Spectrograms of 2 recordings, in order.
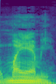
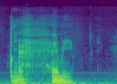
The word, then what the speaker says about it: Miami: Mami yeah I know Miami Mami is how you hear a lot of people pronounce it down there those people are usually from Cuba anyway down in Miami they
